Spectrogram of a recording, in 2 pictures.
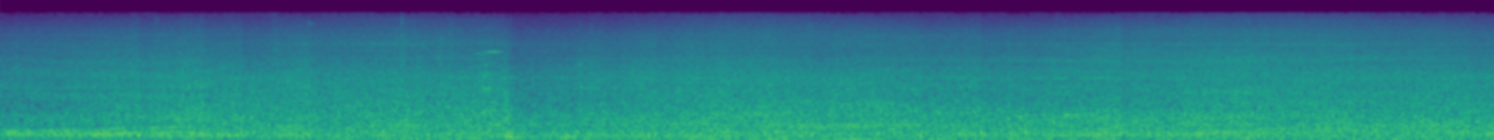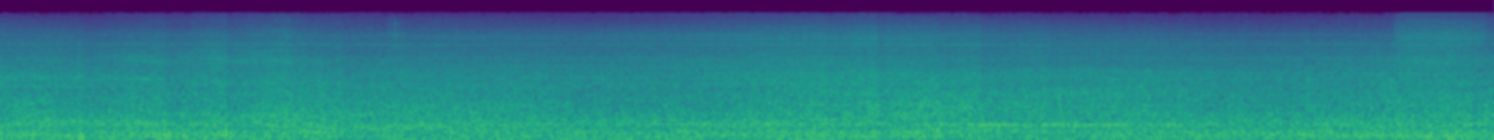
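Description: Six-car set of GE Silverliner IV electric multiple-unit cars pulling away from the station, wheels running on the rails. A motor tone rises in pitch over the first two seconds as the train gathers speed, then holds steady.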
